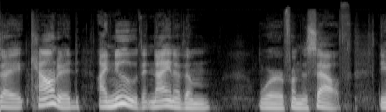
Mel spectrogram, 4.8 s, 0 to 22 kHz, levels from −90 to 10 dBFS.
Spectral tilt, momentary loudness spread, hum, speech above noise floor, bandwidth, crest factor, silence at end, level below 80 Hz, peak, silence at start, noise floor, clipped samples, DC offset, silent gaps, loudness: -6 dB/octave; 12 LU; none; 39 dB; 16 kHz; 18 dB; 0 s; -68 dBFS; -2 dBFS; 0 s; -59 dBFS; under 0.1%; under 0.1%; none; -21 LUFS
